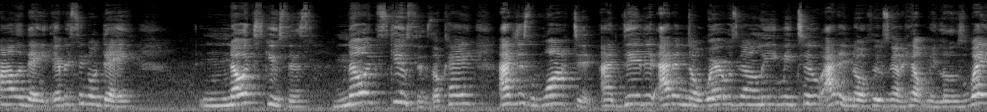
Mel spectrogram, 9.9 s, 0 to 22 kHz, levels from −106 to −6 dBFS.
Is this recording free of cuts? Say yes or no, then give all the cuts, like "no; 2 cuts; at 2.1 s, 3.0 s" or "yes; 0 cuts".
yes; 0 cuts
